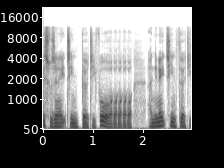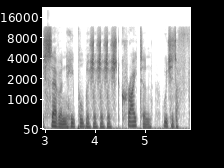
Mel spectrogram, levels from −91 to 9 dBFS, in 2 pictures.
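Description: Hard clipping first appears at 0.26 s, where a speech peak meets the converter's limit with little or no overdrive (about 0 dB) and its top is cut flat, giving a short crackle. A stutter follows from 1.40 to 1.77 s: repeated frames replay the same 92.9 ms stretch four extra times, adding 0.37 s. The compressed data was written or sent more than once, so the same moment plays again. Clipping returns at 3.05 s, about 4 dB over, as a sharper tick of harsh high harmonics. From 3.95 to 4.37 s a 139.3 ms block plays three extra times, adding 0.42 s, which points to a run of several frames. A last clipped peak, about 1 dB over, crackles at 5.90 s. The two faults differ clearly: clipping changes the tone of a loud moment but keeps the timing, while the repeats leave the tone clean but loop identical sound and lengthen the speech.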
